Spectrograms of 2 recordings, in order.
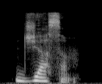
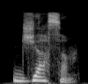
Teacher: Just some almost becomes one word. Just some. Almost no gap between them.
